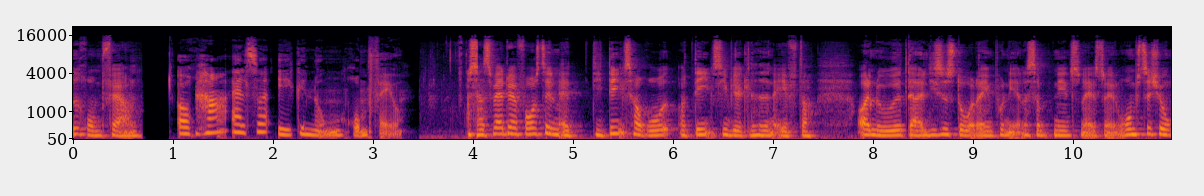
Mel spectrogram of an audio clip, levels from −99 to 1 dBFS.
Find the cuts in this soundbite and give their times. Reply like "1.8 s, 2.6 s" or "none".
1.2 s, 4.0 s, 4.9 s, 7.0 s, 8.0 s, 8.3 s

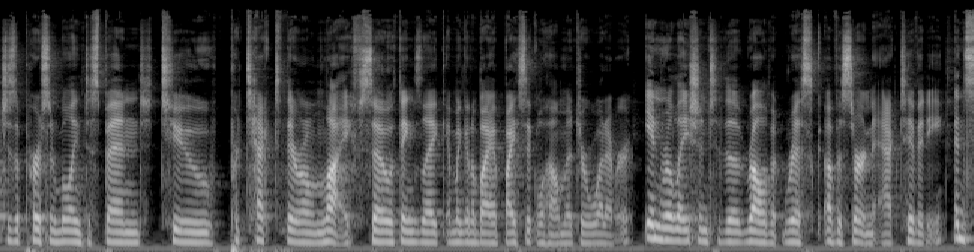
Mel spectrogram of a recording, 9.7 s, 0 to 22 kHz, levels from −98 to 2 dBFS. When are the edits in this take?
none

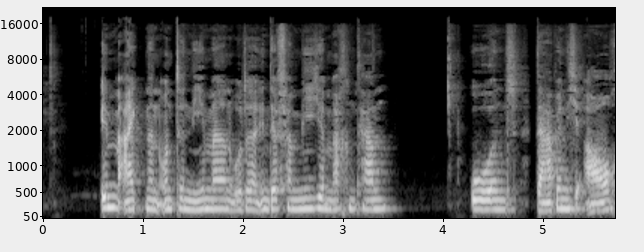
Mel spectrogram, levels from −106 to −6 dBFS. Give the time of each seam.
4.8 s

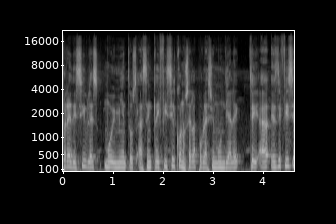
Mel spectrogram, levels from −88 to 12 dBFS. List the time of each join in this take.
1.8 s, 3.6 s

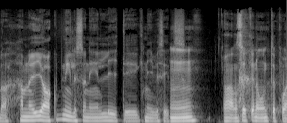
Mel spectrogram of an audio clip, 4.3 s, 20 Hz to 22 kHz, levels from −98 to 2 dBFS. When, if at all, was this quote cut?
none

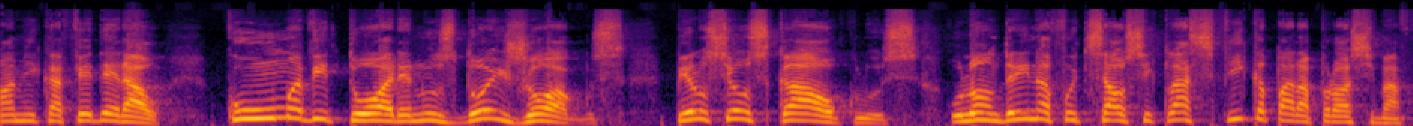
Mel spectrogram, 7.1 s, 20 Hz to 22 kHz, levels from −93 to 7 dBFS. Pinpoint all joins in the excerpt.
none

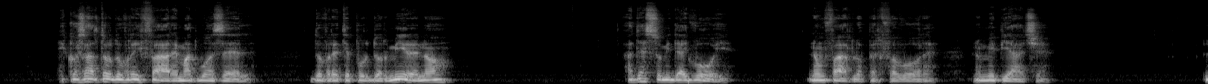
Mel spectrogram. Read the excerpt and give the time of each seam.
6.9 s

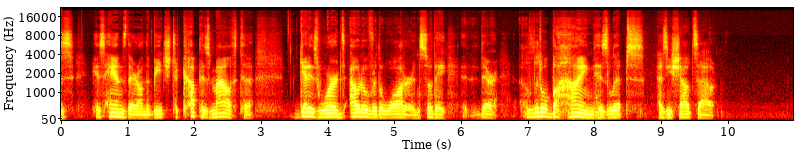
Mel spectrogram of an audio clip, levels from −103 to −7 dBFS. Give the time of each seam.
3.3 s

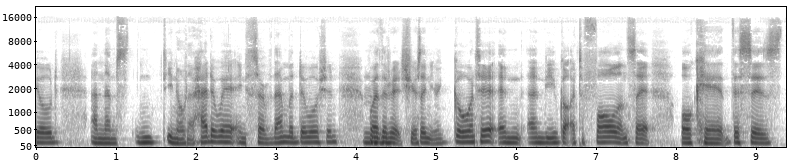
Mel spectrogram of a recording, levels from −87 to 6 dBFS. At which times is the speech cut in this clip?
1.9 s, 2.6 s, 4.8 s, 5.5 s, 6.8 s

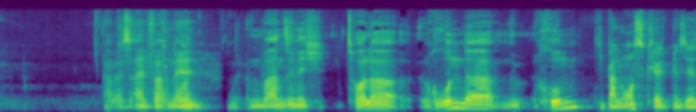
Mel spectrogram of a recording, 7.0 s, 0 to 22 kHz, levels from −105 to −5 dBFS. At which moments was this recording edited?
2.2 s, 5.3 s

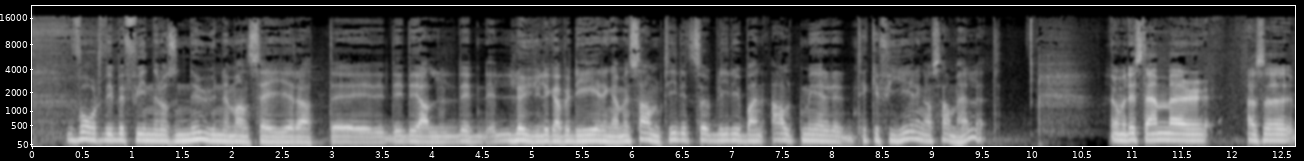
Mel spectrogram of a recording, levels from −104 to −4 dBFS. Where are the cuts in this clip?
none

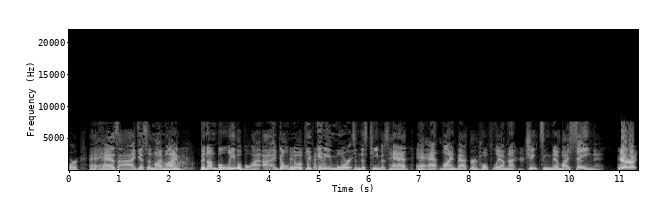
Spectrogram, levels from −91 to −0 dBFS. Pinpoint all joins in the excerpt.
4.9 s, 5.7 s, 6.9 s

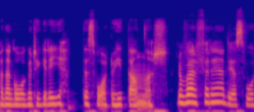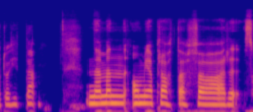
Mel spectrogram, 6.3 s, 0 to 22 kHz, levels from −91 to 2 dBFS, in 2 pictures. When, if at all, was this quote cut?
2.2 s

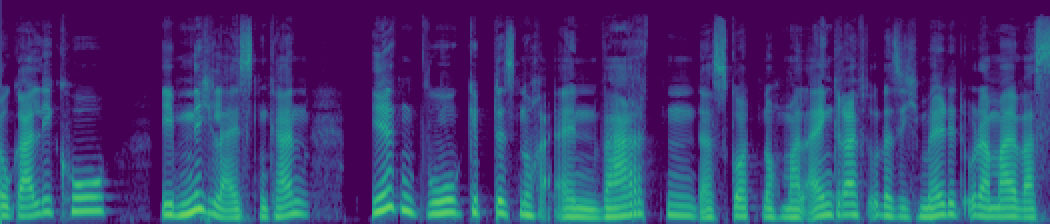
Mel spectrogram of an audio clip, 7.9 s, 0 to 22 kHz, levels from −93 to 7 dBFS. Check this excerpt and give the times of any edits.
none

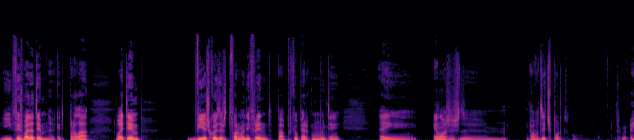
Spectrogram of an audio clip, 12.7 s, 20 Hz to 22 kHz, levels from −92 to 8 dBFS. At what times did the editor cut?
none

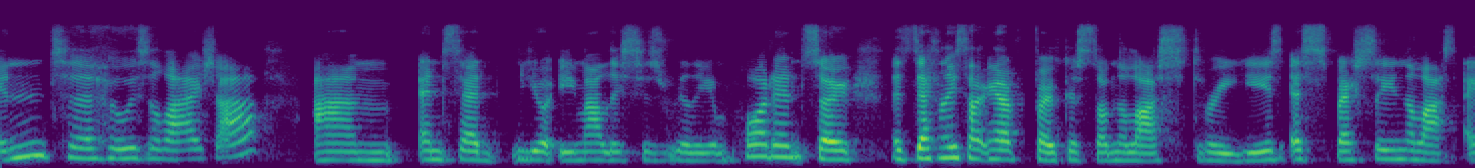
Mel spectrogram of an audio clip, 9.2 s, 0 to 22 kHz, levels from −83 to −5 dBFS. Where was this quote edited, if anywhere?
6.4 s

